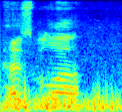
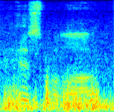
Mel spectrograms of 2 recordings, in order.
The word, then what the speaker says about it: Hezbollah: China's getting involved um Hezbollah Hezbollah spelled h e stop saying hisbah people the way you pronounce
